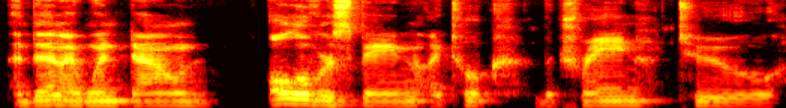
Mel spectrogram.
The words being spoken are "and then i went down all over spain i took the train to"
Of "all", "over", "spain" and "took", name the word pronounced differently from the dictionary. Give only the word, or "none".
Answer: none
